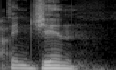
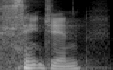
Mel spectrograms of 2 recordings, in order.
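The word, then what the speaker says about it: Saint JHN: I assume that's how Saint J-H-N is pronounced. – Yeah. – But yeah. – Saint Jin. – Yeah, Saint Jin.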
